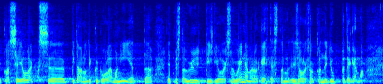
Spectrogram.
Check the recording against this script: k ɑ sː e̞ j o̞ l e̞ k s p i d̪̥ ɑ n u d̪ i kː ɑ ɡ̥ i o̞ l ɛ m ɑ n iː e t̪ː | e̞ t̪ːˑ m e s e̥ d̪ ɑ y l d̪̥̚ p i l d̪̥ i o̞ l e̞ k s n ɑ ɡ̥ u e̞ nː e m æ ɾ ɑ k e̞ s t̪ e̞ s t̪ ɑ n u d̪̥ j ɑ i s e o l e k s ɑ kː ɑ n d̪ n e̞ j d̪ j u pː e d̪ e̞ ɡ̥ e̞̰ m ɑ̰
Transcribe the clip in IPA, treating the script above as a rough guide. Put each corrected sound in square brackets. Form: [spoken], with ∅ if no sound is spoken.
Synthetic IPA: k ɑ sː e̞ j o̞ l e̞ k s p i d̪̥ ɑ n u d̪ i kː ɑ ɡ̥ i o̞ l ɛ m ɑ n iː e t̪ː | e̞ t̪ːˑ m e s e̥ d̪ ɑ y l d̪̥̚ p i l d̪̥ i o̞ l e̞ k s n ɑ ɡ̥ u e̞ nː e m æ ɾ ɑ k e̞ [h] t̪ e̞ s t̪ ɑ n u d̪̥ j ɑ i s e o l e k s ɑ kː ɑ n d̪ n e̞ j d̪ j u pː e [t̪] e̞ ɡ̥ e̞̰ m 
